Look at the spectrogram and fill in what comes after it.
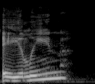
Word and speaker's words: Aileen: So, Eileen Wuornos. I've also heard it pronounced Aileen, spelled A-I-L-E-E-N, Aileen Wuornos.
